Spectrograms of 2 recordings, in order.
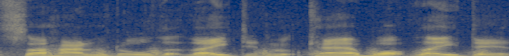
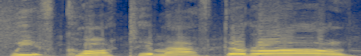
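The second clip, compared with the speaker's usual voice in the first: excited; 9 semitones higher, 9 dB louder than usual. Acted. Engine relieved and excited.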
